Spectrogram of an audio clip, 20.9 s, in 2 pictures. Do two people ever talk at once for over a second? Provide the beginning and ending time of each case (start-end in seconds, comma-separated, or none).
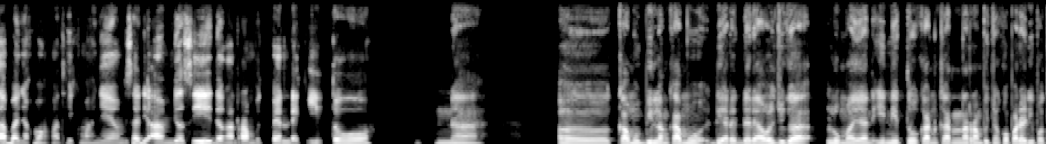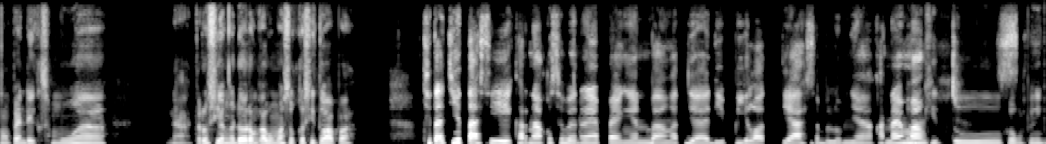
none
